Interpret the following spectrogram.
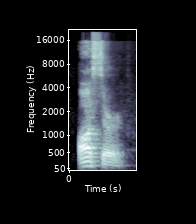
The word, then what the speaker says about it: author: serena, muy relajada, O, author, author, author, primera sílaba acentuada, tiene su curva O, segunda plana y rápida, author.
